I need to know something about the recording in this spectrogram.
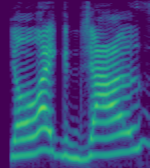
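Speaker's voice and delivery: slow, loud, rising line; Jerry Seinfeld bee. Shown as a demonstration. Reader imitates the film bee, slow and loud. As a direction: drawl it as a loud question. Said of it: "Jerry Seinfeld B".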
